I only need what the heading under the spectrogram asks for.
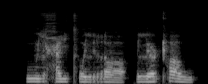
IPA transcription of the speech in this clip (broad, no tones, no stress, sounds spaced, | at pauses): u lʲ ħ i t̪ʰ o lʲ r ɒ | lʲ ɒ ʈʰ ɒ w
